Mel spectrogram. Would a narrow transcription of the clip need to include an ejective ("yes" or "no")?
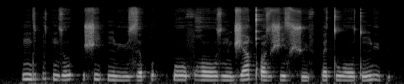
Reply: yes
